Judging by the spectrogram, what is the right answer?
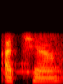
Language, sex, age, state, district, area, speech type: Hindi, female, 18-30, Rajasthan, Jaipur, urban, conversation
